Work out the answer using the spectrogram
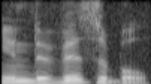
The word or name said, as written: indivisible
